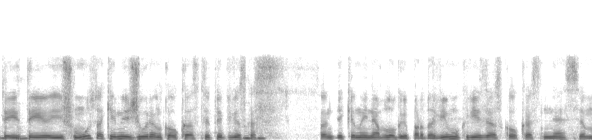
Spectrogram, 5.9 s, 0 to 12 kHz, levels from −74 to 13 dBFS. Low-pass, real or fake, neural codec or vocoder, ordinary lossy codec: 7.2 kHz; real; none; AAC, 48 kbps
